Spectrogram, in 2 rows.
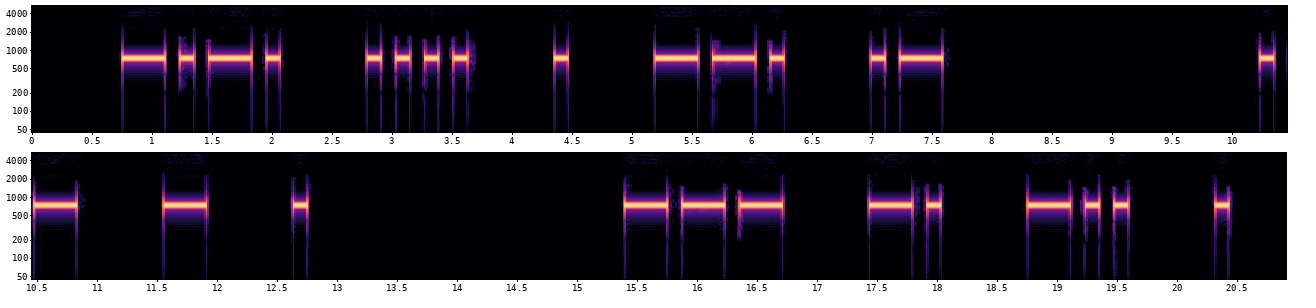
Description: Morse code, heard as a keyed tone, about 10 wpm, spaced as for 7 wpm, 750 Hz. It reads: CHEGA ATE ONDE
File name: arquivos / texto / texto 13 10ppm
